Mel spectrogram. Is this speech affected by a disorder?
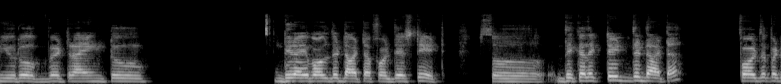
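No.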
